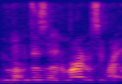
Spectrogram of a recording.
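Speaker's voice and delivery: fast, super flustered, exasperated voice, acted out. Retelling what the speaker said back then, acting out past fluster and frustration. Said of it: "obviously super flustered and frustrated".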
